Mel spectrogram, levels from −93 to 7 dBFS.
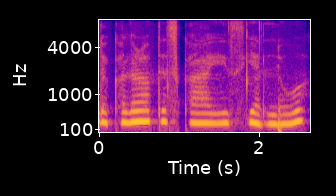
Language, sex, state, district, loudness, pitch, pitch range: English, female, Assam, Kamrup Metropolitan, -14 LUFS, 230 Hz, 220-250 Hz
